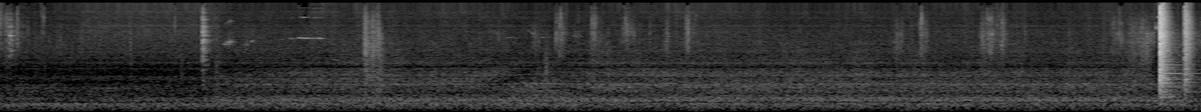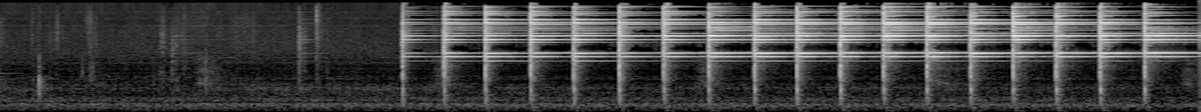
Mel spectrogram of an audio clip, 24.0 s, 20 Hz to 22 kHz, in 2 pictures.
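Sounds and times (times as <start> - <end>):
low steady hum: 0.0 - 24.0
hammer ringing on anvil: 16.1 - 24.0.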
